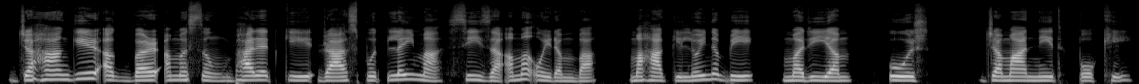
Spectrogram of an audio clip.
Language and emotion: Manipuri, neutral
